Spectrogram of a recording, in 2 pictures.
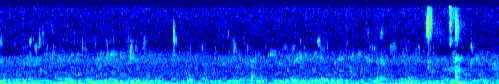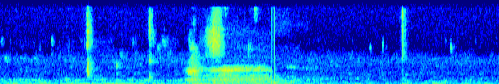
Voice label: Burial Stone Return EVP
